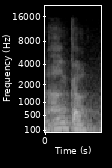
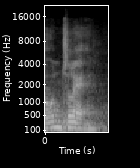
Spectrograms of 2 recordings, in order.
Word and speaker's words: uncle: Ya, uncle kan kita bacanya paman, uncle. Anda baca unsle, kan kedengarannya nggak enak gitu. Ya. My unsle, paman saya, kan nggak enak gitu. Ya, Anda pasti baca my uncle gitu kan?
